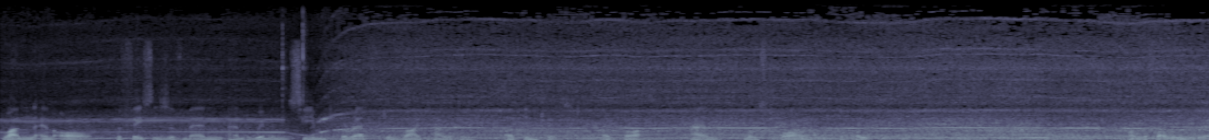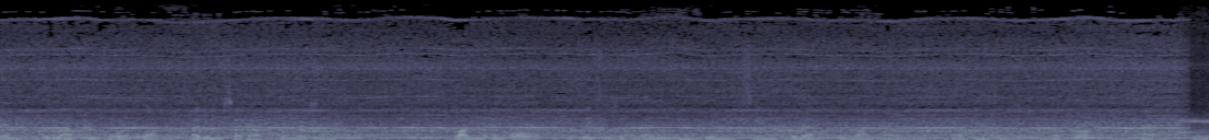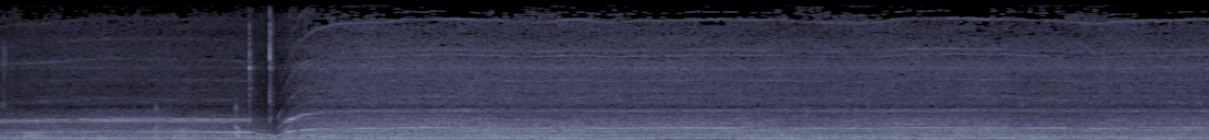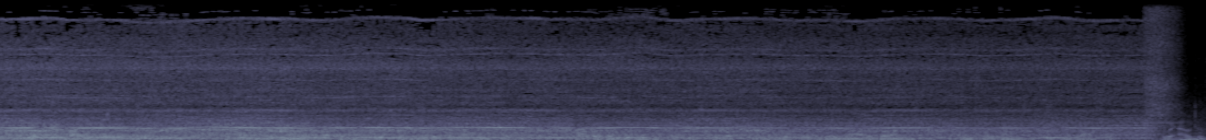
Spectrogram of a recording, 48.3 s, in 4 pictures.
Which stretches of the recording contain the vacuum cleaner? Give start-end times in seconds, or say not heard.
0.0-48.2.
